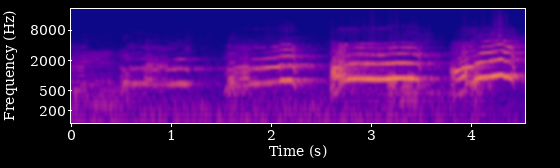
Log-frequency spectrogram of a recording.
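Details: An extremely vocal feral husky named Finnegan objects to a behavior while learning heel and pressure in Chicago training. He makes four drawn-out, tonal, moaning howls that climb and bend in pitch, each louder and more insistent.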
